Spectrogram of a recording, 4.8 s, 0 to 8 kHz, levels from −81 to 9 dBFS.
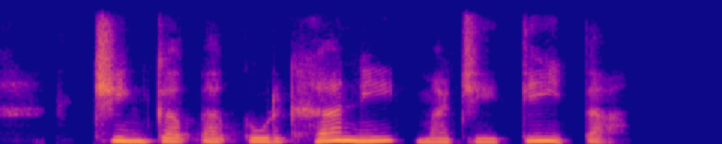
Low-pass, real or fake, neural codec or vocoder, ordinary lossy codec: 7.2 kHz; fake; codec, 24 kHz, 0.9 kbps, WavTokenizer, small release; AAC, 48 kbps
